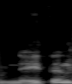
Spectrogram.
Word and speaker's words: Knathan: by the name of Nathan spelled k-n-a-t-h-a-n the K is silent and as far as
